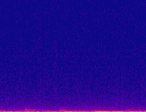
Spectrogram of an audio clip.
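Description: A low rumble with no words, swelling to its loudest about one and a half seconds in.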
